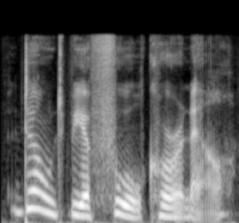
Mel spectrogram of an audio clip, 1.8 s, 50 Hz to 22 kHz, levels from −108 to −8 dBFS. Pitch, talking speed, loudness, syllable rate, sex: 205 Hz, 165 wpm, -17 LUFS, 4.4 syllables/s, female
